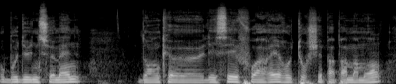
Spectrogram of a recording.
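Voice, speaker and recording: At a very fast pace, a man talks in a dark, mellow tone on a very clean recording with a silent background. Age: 30s. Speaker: fitness and MMA coach. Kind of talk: interview, personal story. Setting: podcast studio.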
